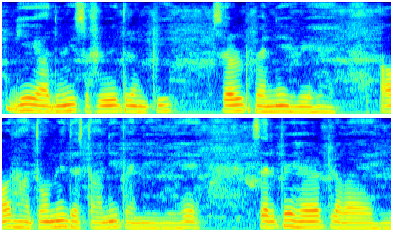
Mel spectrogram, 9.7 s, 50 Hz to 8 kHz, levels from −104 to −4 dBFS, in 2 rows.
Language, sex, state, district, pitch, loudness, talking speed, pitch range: Hindi, female, Uttar Pradesh, Etah, 140 Hz, -34 LUFS, 135 wpm, 125-145 Hz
